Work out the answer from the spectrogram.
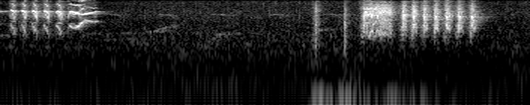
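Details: White-rumped shama singing persistently, as a lure to get other shamas singing: a rapid high rattling trill, a pause, then loud buzzy bursts running into another fast trill.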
